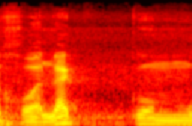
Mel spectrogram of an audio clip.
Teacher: khalaqakum diidghamkan dengan idgham kabir qaf dengan kaf mutaqaribain, dekat makhrajnya. Ya, qaf diidghamkan dengan kaf karena memenuhi persyaratan idghamnya, iaitu sebelum qaf khalaqakum, sebelum qaf adalah huruf yang berbaris fat berharkat, ya, khala.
